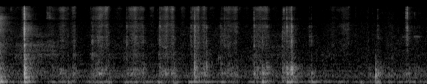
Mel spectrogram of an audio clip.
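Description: A screwdriver turns a screw with faint ticking.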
